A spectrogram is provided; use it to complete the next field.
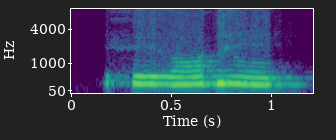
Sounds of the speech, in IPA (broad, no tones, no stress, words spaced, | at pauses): θyðɔɡʲũ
